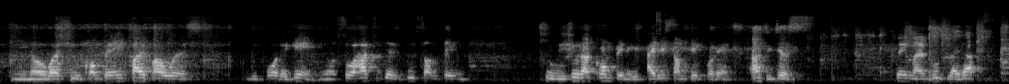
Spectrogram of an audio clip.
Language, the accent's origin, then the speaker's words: English; Accra, Greater Accra, Ghana; I was born. I was born in Accra. I born and bred in Accra. You know, so I always tell everybody I'm an Accra boy.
